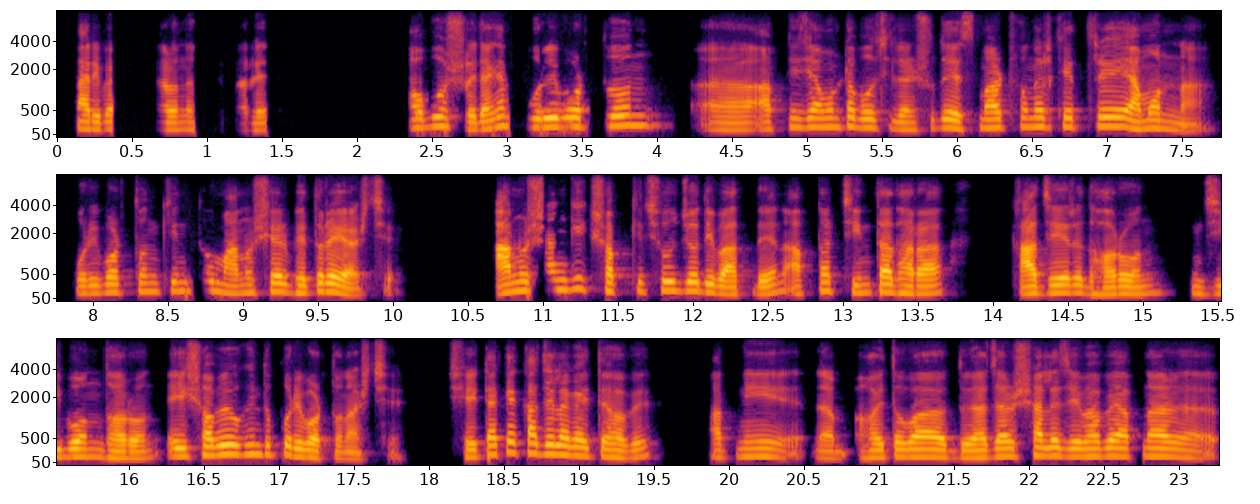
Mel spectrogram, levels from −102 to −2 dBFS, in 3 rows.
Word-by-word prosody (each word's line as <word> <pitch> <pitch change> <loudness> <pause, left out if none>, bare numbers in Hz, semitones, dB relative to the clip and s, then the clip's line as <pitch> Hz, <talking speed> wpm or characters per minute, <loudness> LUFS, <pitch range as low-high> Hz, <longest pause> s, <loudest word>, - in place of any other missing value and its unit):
পারিবারিক 130 0 -1 0.2
কারনেও 125 0 -3
হতে - - -61
পারে। 115 0 -7 1.1
অবশ্যই 170 -6 -2
দেখেন 180 +7 +1 0.2
পরিবর্তন 170 +3 +1 0.5
আ - - -4 0.4
আপনি 130 +5 -12
যে 170 - -1
এমনটা 165 +1 -1
বলছিলেন 135 -5 -3
শুধু 150 +1 -6 0.2
স্মার্টফোনের 160 +2 -1
ক্ষেত্রে 170 +1 -2 0.2
এমন 145 +1 +1
না। 105 - -6 0.3
পরিবর্তন 145 +4 -2
কিন্তু 165 0 -8 0.2
মানুষের 140 +4 0
ভেতরেই 150 +3 +5
আসছে। - - -11 0.8
আনুষাঙ্গিক 190 +5 -2
সবকিছু 160 +1 -2 0.2
যদি 160 -3 +3
বাদ 115 0 +5
দেন 125 +4 +1
আপনার 160 +7 -4
চিন্তাধারা, 135 -2 +3 0.6
কাজের 135 +3 +5 0.2
ধরন, 120 +1 +2 0.5
জীবন 140 +2 +2
ধরণ 115 -1 +3 0.2
এইসবেও 160 +5 +4
কিন্তু 180 -1 -2
পরিবর্তন 130 -7 +2
আসছে। 95 - -12 0.5
সেটাকে 170 +10 +1
কাজে 185 -2 +4
লাগাইতে 155 -4 +2
হবে। 125 +2 -1 0.5
আপনি 135 +2 -8 0.4
অ্যা 115 -1 -2 0.2
হয়তোবা 135 +2 +3 0.2
২০০০ 125 +4 +3
সালে 155 -1 +3
যেভাবে 145 +1 +2
আপনার 145 0 +1 0.2
আ 120 - -5
145 Hz, 125 wpm, -24 LUFS, 130-165 Hz, 1.1 s, ভেতরেই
